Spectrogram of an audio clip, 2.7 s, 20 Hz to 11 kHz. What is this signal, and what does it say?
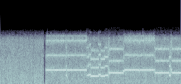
SSTV (slow-scan television), PD 290.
